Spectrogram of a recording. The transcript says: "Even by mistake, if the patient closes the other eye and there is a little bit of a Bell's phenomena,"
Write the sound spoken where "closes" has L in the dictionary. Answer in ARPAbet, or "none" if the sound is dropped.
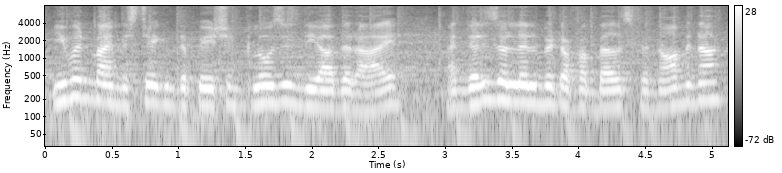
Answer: L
